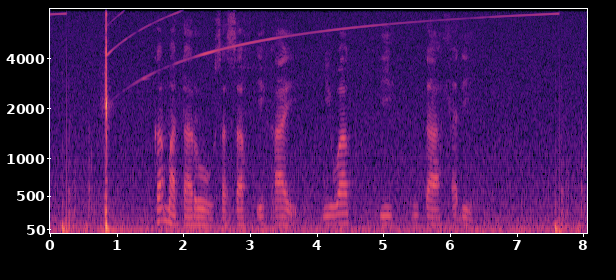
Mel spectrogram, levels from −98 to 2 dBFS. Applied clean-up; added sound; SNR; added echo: none; Camera; -5 dB; none.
